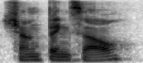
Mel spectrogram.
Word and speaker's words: Changpeng Zhao: meeting with sorry if I butcher his name, Changpeng Zhao.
